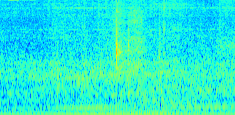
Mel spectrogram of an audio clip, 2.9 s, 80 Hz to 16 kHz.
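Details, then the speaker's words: 1990 Oldsmobile Toronado Trofeo 3.8L V6, cold, after line work to fix the idle: even, raised idle with no stumble or hunting; owner considers it normal cold fast idle. "actually you know what now think about it I think that's normal Idol when it's are cold"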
